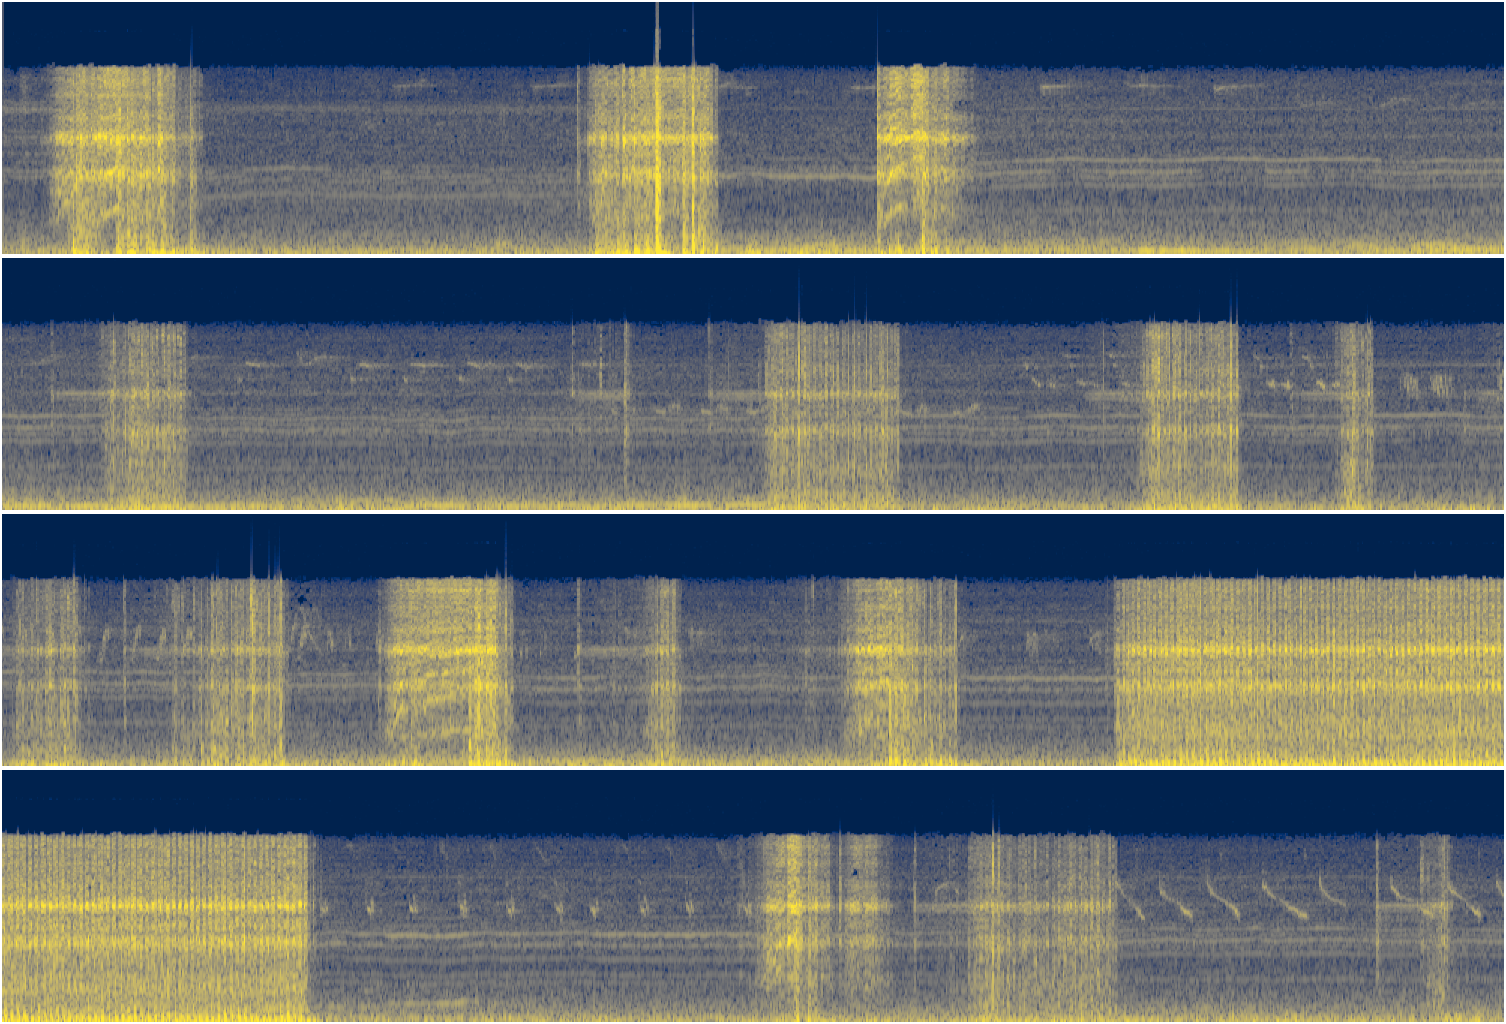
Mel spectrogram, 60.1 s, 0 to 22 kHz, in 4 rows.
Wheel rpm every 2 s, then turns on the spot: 50, 0, 10, 80, 40, 0, 0, 0, 10, 0, 10, 20, 10, 10, 0, 10, 10, 60, 10, 40, 20, 90, 100, 110, 30, 0, 30, 20, 10, 0.
16-18 22-28 54-56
